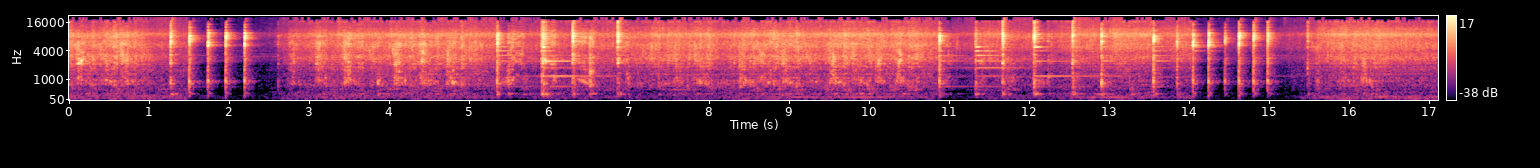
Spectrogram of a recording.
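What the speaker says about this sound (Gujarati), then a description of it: "થોડું તેલ આવે એટલે આદુ ને લસણ અને લીલા મરચાંની જે આપણે પેસ્ટ છે એને સાતળવાની છે" Ginger, garlic and green chili paste sizzles steadily in oil in a pan, while a spoon stirs and scrapes against the metal in repeated bursts of sharp clinks throughout.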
